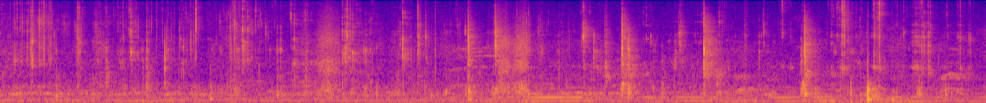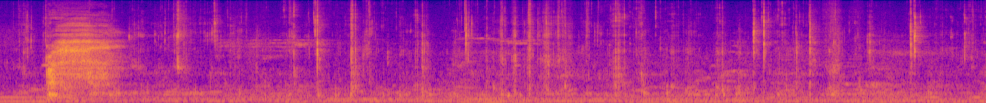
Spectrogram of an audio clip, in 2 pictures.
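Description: People chewing and biting into roast chicken: a steady run of wet chewing and crunching clicks, with one brief, louder hiss about halfway through.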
